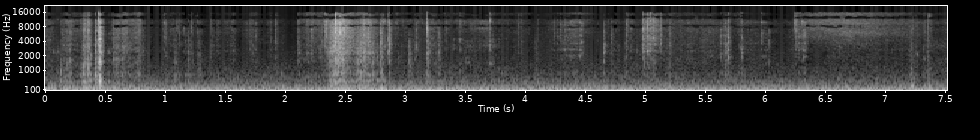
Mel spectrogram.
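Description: Car engine idling as a steady low hum, with a sharp click about half a second in and a few short rustles as plastic takeout containers and foil-wrapped food are handled.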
